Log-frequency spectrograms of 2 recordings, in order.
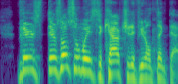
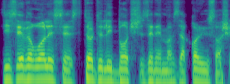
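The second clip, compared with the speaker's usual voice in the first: mock French accent; 5 semitones lower than usual. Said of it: "you could do a good French guy".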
